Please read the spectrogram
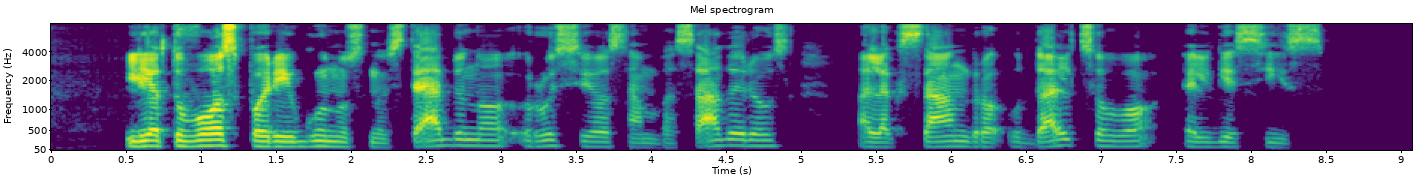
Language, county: Lithuanian, Kaunas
